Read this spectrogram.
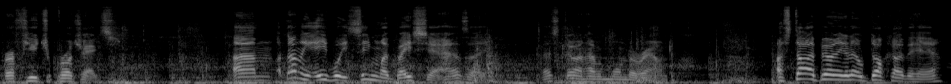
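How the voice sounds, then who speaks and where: A man's voice: fairly high pitch, very animated, normal speed, long pauses, noisy background. A man rambling casually over his gameplay, talking to himself and his teammates. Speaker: gaming streamer.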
